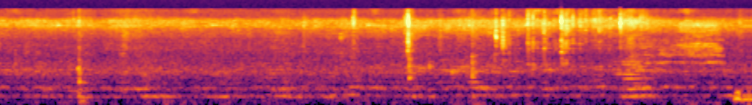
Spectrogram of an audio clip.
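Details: Honey bee buzzing: a low, steady droning hum that holds for several seconds, with scattered faint ticks, taps and crackling sounds over it.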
